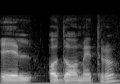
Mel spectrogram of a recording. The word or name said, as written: odometer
